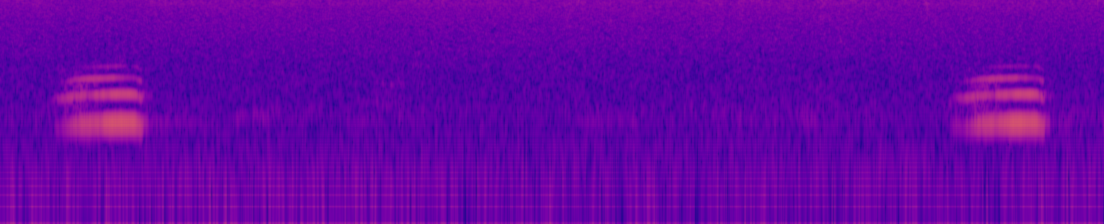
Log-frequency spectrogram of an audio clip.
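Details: Moaning frogs of South West WA, burrowed in a garden bed, calling through the night as the wet season breeding begins: two separate hooting, owl-like moans about six seconds apart with quiet hiss between them.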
